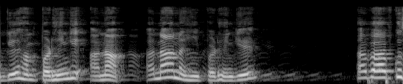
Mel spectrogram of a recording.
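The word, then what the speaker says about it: أنا: वो साइलेंट हो गया। हम पढ़ेंगे अना अना नहीं पढ़ेंगे।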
